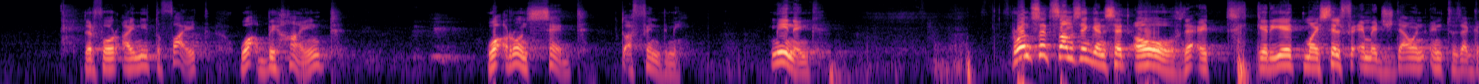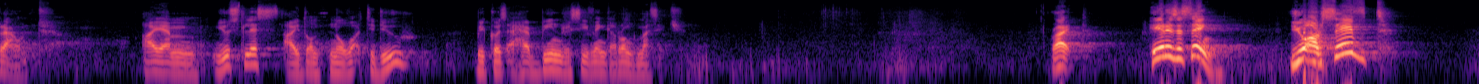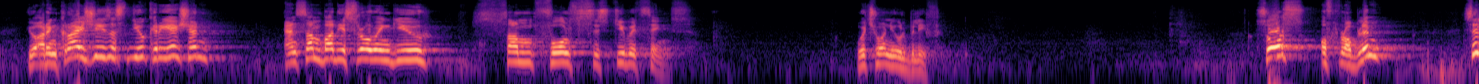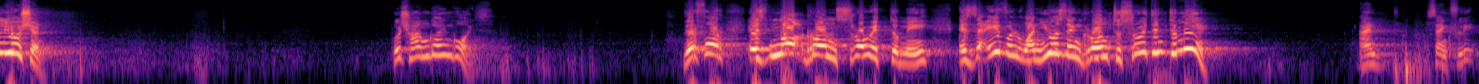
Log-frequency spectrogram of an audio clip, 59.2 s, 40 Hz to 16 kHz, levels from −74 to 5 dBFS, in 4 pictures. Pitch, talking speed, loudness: 230 Hz, 110 wpm, -12 LUFS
